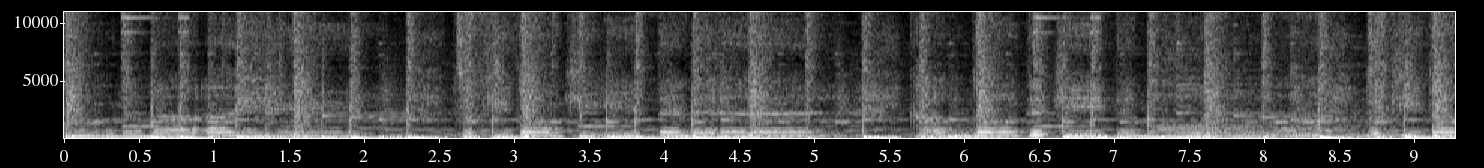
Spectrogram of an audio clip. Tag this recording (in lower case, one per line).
music
music of asia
